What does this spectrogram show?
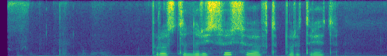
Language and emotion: Russian, neutral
